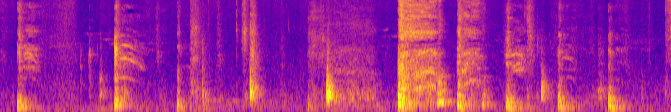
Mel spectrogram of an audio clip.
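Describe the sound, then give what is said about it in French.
A long fit of harsh coughing, with many short bursts that bunch into quick runs toward the end. Some have a rough, throat-clearing edge. “Je t'ai entendu tousser toute la nuit.”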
